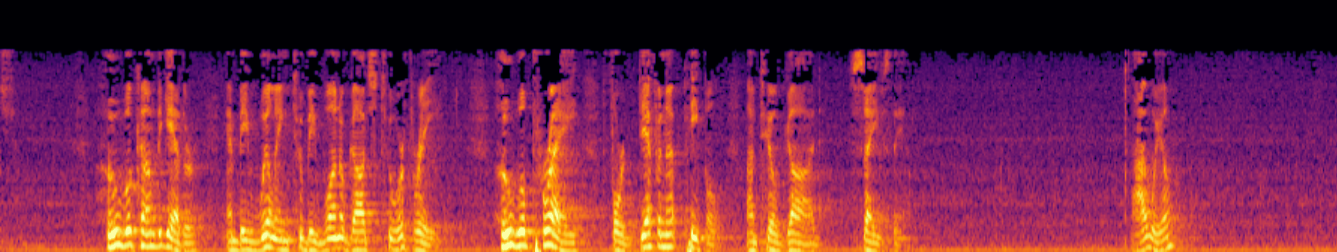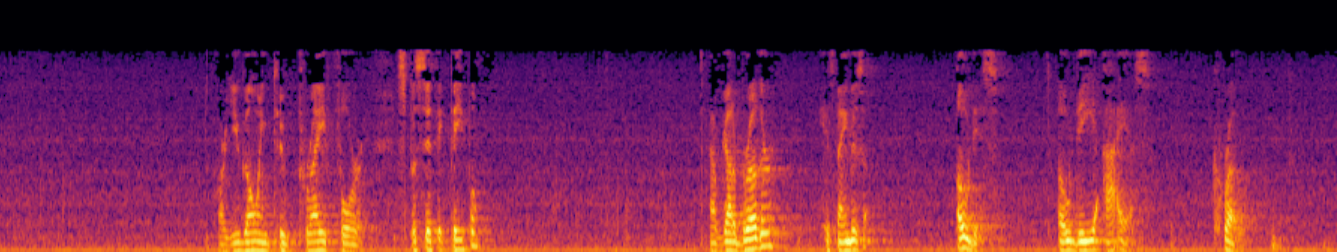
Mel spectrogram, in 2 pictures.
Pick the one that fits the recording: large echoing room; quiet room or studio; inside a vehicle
large echoing room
